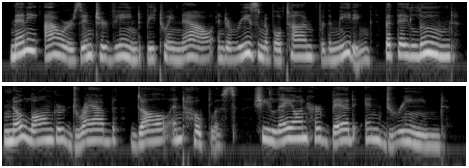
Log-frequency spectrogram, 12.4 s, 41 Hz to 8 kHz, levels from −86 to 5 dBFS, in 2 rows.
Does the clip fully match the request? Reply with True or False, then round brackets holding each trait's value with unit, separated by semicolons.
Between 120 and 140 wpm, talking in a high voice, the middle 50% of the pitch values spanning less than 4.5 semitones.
True (135 wpm; 215 Hz; 3.9 semitones)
